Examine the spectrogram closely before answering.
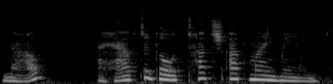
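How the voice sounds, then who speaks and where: A woman's put-on character voice, medium in pitch and fairly slow in pace. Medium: read story.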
